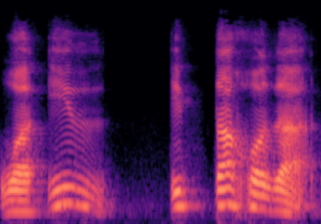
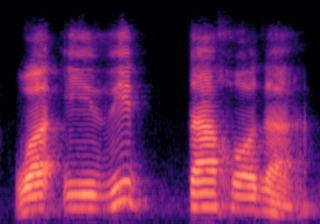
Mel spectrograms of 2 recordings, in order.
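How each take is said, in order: First: The words stay separate with no linking vowel. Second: The words are joined by an added i vowel. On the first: "sebenarnya tulisannya adalah" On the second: "maka harus dibaca"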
